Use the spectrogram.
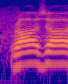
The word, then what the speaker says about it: Raj: Like, right here, sleeping under the stars last night with Kelly, Raja, and Roy. Raj. I keep wanting to call him Raja because that's how it's spelled.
